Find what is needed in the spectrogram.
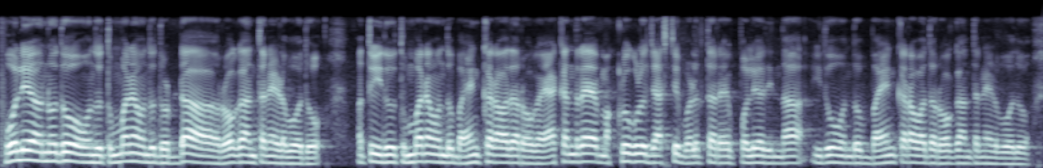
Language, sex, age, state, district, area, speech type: Kannada, male, 60+, Karnataka, Chikkaballapur, rural, spontaneous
